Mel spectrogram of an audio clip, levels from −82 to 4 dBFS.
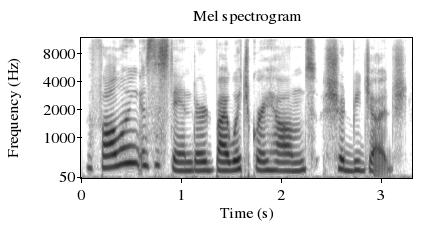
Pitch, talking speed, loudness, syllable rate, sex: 250 Hz, 200 wpm, -16 LUFS, 5.1 syllables/s, female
